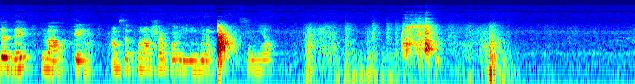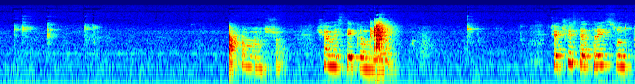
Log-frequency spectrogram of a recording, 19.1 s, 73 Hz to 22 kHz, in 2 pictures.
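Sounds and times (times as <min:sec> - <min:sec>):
cutlery and dishes clattering: 0:05.6 - 0:06.6.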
